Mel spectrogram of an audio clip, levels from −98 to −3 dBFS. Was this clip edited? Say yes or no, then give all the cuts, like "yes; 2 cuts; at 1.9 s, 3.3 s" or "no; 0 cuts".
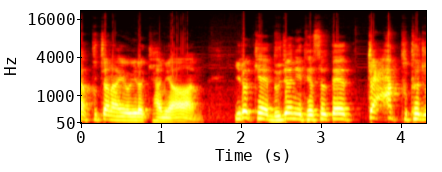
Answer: no; 0 cuts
